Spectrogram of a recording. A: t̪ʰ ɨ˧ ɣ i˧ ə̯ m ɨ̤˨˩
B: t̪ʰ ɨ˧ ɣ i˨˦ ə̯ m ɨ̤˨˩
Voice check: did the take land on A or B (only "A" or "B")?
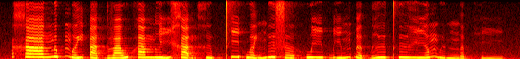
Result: B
